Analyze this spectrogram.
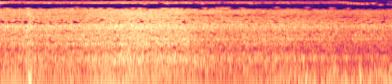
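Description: Water splashes into a river.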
